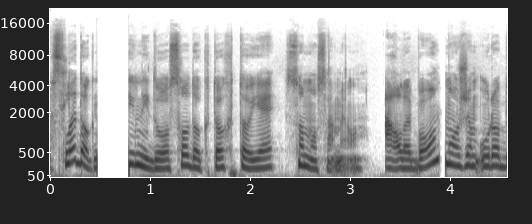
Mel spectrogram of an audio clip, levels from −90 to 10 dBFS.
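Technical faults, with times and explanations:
0.46–0.79 s and 3.89–3.96 s, digital broadcast dropout: the receiver stopped getting frames that passed their checksum and muted until clean ones returned, so the speech cuts to silence for 320 ms, then 64 ms, consistent with roughly ten and two frames lost, and that speech never comes back.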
